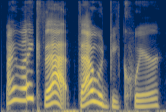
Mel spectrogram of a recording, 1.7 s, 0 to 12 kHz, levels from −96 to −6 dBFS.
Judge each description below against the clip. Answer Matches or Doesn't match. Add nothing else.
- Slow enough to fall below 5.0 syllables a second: Matches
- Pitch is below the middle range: Doesn't match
